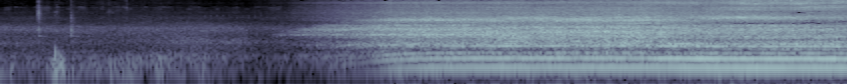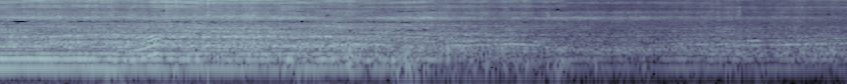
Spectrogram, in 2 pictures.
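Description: A DIY electric zero-turn mower, running on two of its three blade motors, spins up after a quiet start into a loud, steady whine with strong low harmonic tones that hold for most of the pass before easing slightly near the end.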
